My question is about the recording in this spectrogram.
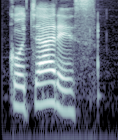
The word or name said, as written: collares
